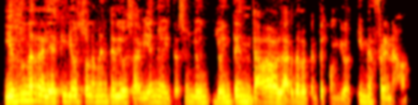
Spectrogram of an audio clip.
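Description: A man's voice: on the high side, steady tone, fast talker, dark tone, slightly rough. A young Mexican man with a Mexican Spanish accent, a podcast guest telling his story casually with slang and acted-out quotes. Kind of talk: casual testimony.

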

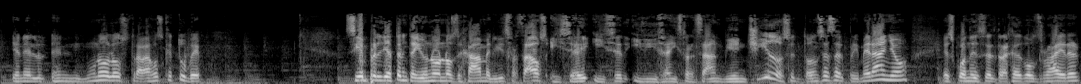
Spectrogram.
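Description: A northern Mexican man hosts a livestream in a casual, joking way, reading chat messages aloud with plenty of slang. His voice sits fairly high for a man. A lingering cough stays with him throughout. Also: fast talker, fairly bright tone, faint music behind. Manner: joking, slangy, laughs often. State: has a cough. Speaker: livestream host.

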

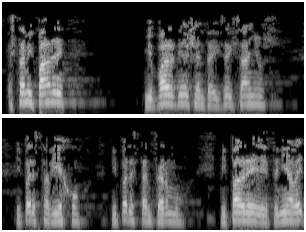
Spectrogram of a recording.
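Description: A middle-aged man with a Mexican Spanish accent giving an emotional motivational speech, piling up repeated rhetorical phrases. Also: sits high. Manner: repetitive rhetorical build-ups. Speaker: motivational speaker. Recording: dull recording in a reverberant hall.

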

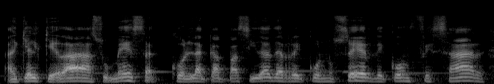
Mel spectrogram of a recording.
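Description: Gravelly-voiced fervent male pastor preaching. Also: fairly high pitch, steady tone, unhurried, soft background music. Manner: fervent preaching with emphatic repetition. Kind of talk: sermon. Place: church service.

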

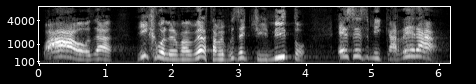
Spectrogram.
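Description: A Mexican pastor preaches with a strikingly high voice that rings through a large church hall. He is emotional and swings from hushed, near-whispered asides to shouted exclamations. The reverb trails long after each phrase. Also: lively intonation, unhurried, creaky. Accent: Mexican Spanish. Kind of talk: sermon.

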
